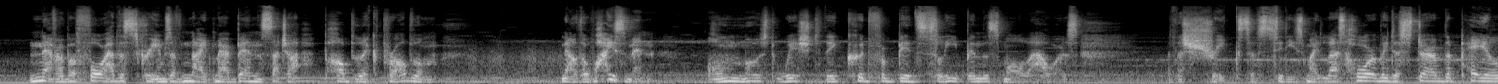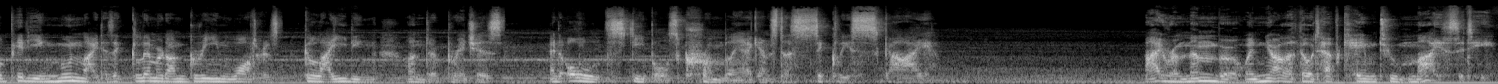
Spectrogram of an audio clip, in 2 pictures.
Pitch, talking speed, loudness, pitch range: 130 Hz, 130 wpm, -17 LUFS, 105-145 Hz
